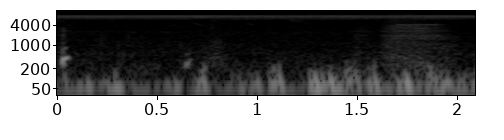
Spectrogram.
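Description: Outdoor rural ambience: a steady, high-pitched insect drone, with an uneven low rumble of wind on the microphone.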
